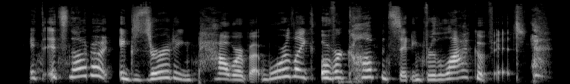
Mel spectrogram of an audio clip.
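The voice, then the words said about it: Imitates another person's voice. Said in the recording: “I tried to do an impression... how's my Reed impression, guys? I know it's not great”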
